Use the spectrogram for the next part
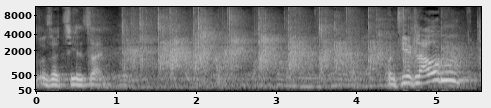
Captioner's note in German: Beifall Freie Demokraten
